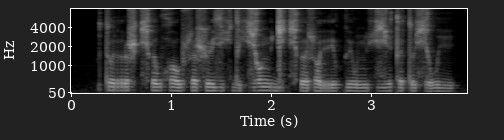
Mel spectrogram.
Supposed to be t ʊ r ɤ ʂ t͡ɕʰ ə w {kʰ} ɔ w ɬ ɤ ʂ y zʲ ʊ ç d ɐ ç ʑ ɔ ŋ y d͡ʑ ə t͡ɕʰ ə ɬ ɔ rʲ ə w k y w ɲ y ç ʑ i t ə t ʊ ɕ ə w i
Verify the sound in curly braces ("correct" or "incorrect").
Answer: incorrect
